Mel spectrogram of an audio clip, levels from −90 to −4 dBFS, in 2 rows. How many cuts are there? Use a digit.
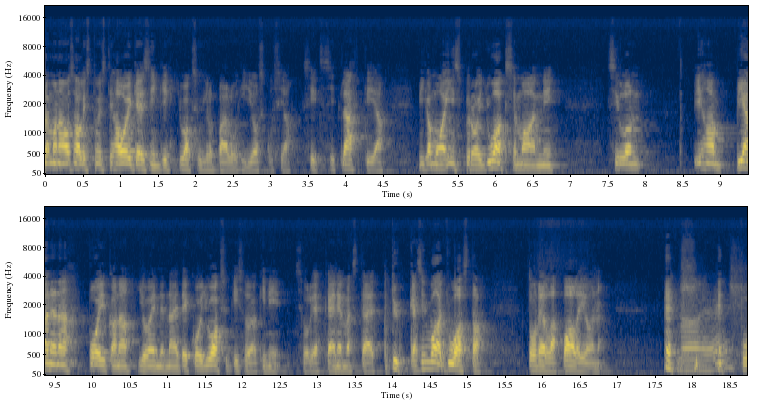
1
